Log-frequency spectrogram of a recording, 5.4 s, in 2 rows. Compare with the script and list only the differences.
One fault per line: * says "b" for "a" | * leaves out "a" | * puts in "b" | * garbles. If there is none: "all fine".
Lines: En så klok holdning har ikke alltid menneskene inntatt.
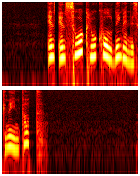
* puts in "en"
* leaves out "har ikke alltid"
